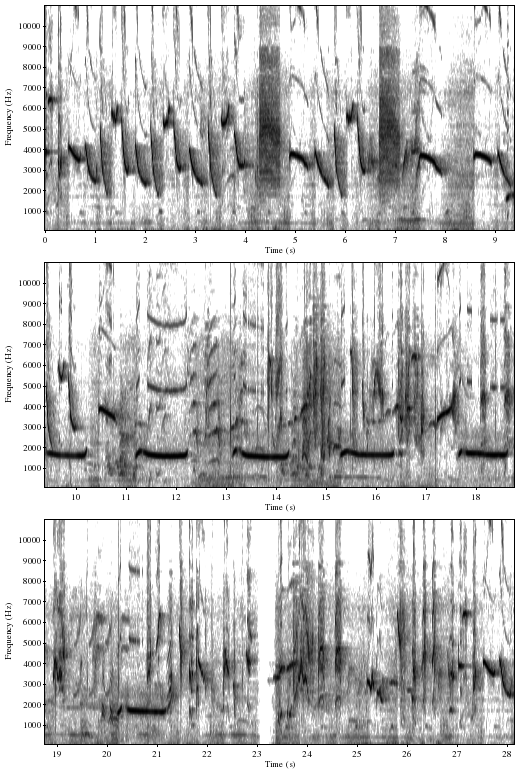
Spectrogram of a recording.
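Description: Caged oriental magpie-robin singing. It starts with fast runs of sharp falling notes, then gives a string of clear, even whistles about two seconds apart with harsher chatter between them. After a brief break the quick falling notes return.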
